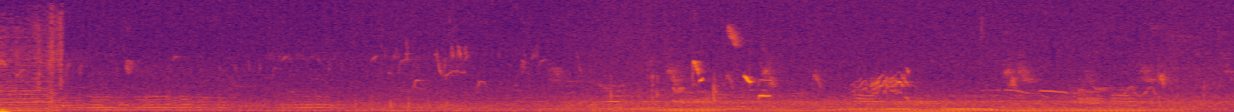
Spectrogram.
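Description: A bee buzzing in a low steady drone that breaks off and comes back several times, stronger in the second half. Short bird chirps sound faintly from about the middle on.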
